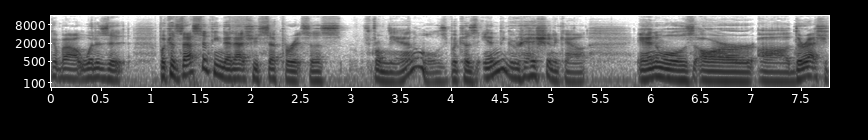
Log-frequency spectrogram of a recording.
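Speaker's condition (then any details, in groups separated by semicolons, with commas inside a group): Cleft lip and palate; congenital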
